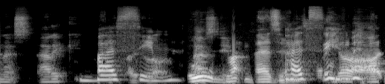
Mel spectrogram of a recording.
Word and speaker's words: Basim: Is it Tazim? Am I right in saying that's Alec? Basim.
